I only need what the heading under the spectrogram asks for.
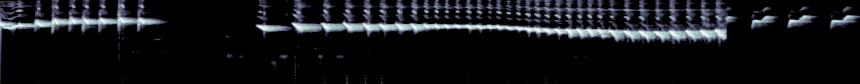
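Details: White-rumped shama singing vigorously, a lure recording meant to provoke other birds into answering: a bright rising whistled phrase, a pause, then a long run of rapid repeated notes sliding slowly downward, ending in short high chips.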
